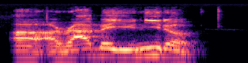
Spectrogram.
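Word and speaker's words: Árabe Unido: But looking back at your kind of debut against, I'm going to butcher the name, but Araba Undu? – Araba Unido. – Yeah, there it is.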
